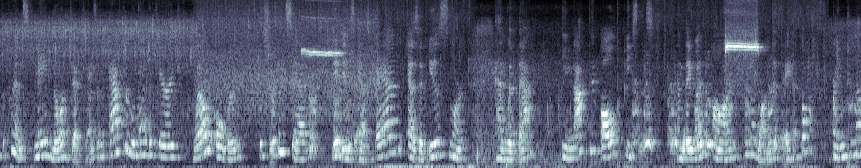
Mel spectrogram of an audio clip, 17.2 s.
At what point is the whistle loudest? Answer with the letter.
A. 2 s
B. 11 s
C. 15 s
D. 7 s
C.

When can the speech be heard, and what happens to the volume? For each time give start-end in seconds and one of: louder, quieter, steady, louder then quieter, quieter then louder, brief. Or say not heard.
0.0-17.2 steady.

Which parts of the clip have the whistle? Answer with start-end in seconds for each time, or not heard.
6.0-6.8, 14.4-15.2.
